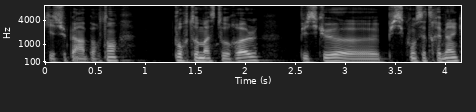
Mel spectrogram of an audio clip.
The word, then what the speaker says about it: Thomas Tuchel: Euh, 1m80, 75 kg, il est trapu, il a, il a cet esprit guerrier en fait que voulait Thomas Tuchel euh, je ne sais pas si je le prononce bien.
